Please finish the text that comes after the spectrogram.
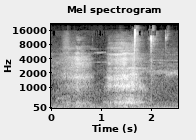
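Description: Scissors snipping: a few soft, breathy swishes of the blades followed by three sharp metallic clicks in quick succession, with no talking.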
